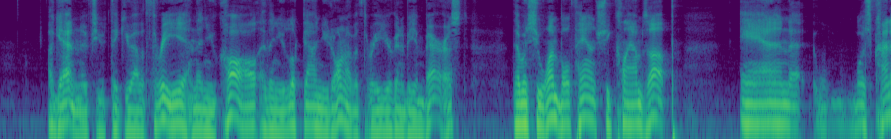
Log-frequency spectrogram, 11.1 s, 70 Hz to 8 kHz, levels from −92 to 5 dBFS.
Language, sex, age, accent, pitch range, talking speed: English, male, 50-69, American, 95-120 Hz, 210 wpm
